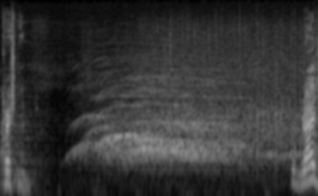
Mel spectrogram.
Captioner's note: audience cheering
